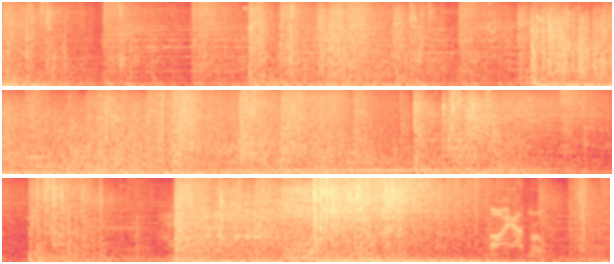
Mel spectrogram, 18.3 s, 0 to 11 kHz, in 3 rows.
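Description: Imperial warship main batteries firing in the space game Battlefleet Gothic Armada 2: heavy booming salvos in several long rolling bursts, loud and close, with voices speaking over parts of the barrage.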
